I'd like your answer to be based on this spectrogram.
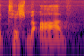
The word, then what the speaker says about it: Tisha B'Av: It was called that long before Titus came in, because that was the day, the same day, the Tisha B'Av, which is how you say it in Hebrew, the ninth of Av, that Nebuchadnezzar destroyed the temple the first time.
